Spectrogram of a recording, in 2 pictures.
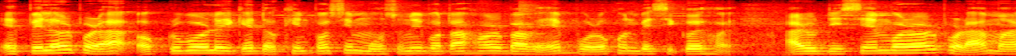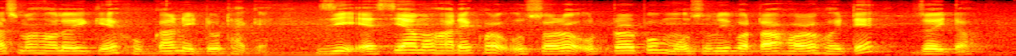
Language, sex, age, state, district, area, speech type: Assamese, male, 30-45, Assam, Dhemaji, rural, read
